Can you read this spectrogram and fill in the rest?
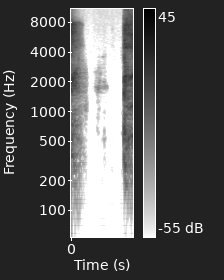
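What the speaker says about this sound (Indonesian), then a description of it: "Saya batuk." Two short, rough coughs from one person during a school accreditation Zoom meeting with parents, one trailing off at the start and a sharper one after a brief silence, both close and fairly loud.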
